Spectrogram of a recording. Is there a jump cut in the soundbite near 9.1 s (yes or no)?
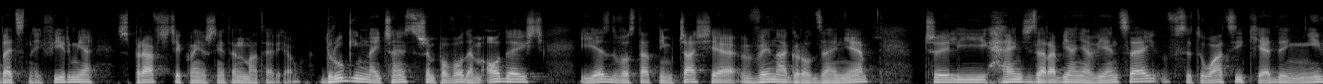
no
